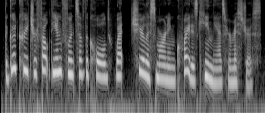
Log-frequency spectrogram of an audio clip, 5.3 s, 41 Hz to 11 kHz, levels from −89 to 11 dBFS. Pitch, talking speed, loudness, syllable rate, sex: 250 Hz, 205 wpm, -17 LUFS, 5.7 syllables/s, female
